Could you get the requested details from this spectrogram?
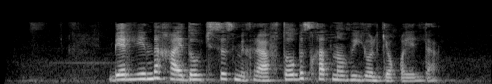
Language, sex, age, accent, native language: Uzbek, female, 12-17, Toshkent shahri, Uzbek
